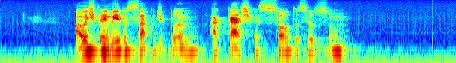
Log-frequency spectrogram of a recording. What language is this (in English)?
Portuguese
